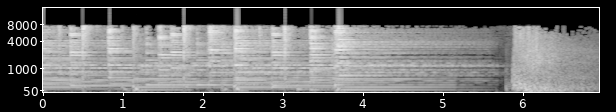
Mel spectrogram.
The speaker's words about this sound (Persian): صدایی را که شنیدین صدای انفجار یک ماین بود. صدای دشمن ناشناس و همیشه در کمین که از سالها بیسو سبب کشته، زخمی و یا هم معیوب شدن هزارها تن شده.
